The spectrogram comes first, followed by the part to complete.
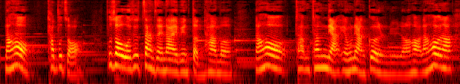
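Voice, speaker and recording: A woman's voice: medium pitch, expressive, fairly quick, faint music behind. A woman from China telling a personal faith story in an interview, hesitant and often repeating her words. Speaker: interview guest.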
